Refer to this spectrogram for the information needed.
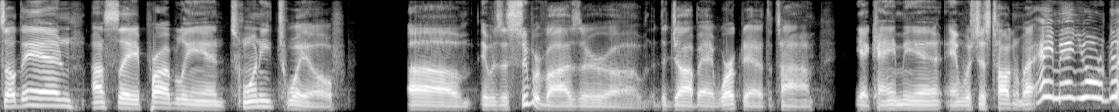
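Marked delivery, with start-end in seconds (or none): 10.4-11.2 very high, top-of-range pitched voice. Retelling a former supervisor coming in to chat, imitating a high-pitched voice. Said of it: "He had a top pitch voice".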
